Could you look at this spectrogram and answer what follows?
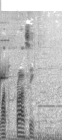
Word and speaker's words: Wat Phra Singh: but I looked it up in Thai, it's pronounced Wat Phra Singh. Wat Phra Singh is the second oldest temple in Chiang Mai, while the oldest one we'll explore later.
